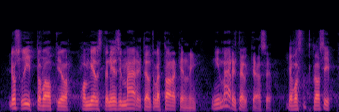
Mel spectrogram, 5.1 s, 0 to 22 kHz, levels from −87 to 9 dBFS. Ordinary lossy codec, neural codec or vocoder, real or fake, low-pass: none; codec, 16 kHz, 2 kbps, FreqCodec, larger model; fake; 7.2 kHz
